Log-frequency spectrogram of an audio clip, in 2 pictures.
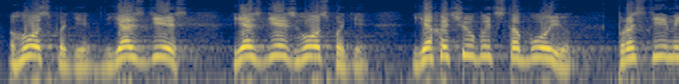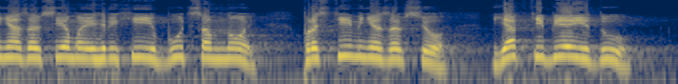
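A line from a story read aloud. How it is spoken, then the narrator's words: Loud prayer. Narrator (Russian): Николай громко стал молиться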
